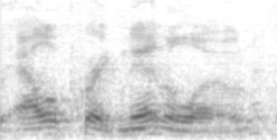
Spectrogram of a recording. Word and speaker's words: allopregnanolone: The other thing is, I want to show off here, I've learned how to pronounce this word, allopregnanolone, and this is a steroid hormone.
